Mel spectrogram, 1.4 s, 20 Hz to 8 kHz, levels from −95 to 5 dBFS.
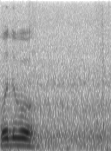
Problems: constant background noise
